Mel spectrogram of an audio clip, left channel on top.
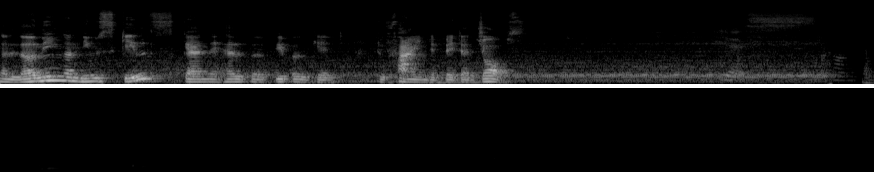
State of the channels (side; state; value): right; silent; 53 dB below the other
